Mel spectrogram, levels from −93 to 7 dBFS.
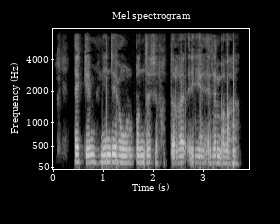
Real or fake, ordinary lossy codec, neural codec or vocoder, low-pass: fake; MP3, 48 kbps; vocoder, 22.05 kHz, 80 mel bands, WaveNeXt; 7.2 kHz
